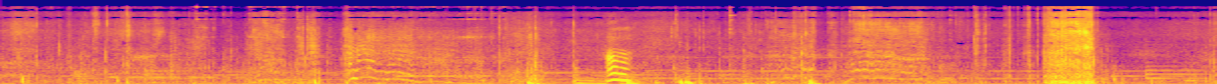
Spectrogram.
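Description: Background music over the rustling of a tent's plastic-coated fabric being handled, with a few brief voices. Near the end there is a loud rasp lasting about half a second.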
